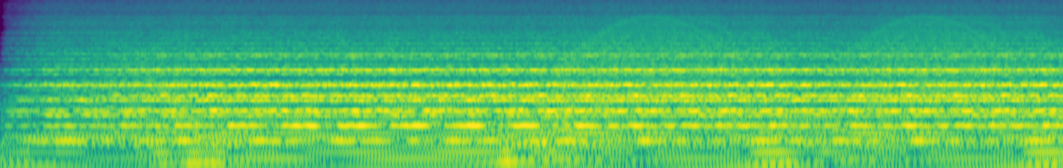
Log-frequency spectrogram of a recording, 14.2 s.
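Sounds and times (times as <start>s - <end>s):
ethereal atmospheric soundtrack: 0.0s - 14.1s.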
